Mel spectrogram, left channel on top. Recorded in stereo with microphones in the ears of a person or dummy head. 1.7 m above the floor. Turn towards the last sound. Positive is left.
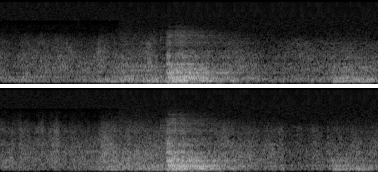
turn(degrees=-25)  # may be behind; listen again after turning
